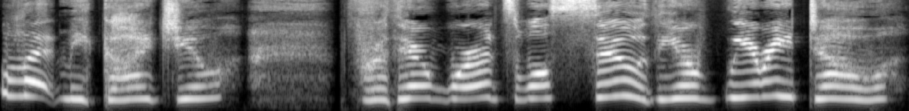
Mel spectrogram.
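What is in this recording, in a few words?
levelup, English; Cookie Run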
